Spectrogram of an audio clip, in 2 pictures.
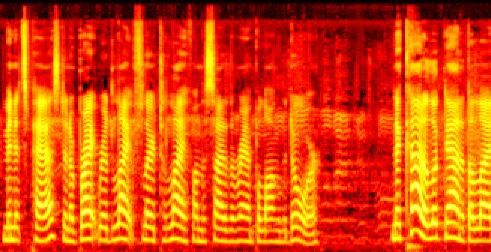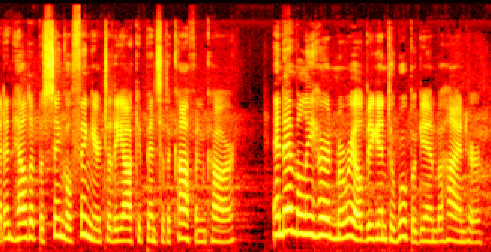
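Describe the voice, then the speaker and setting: A woman reading a story aloud as an expressive narrator. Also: medium pitch, fairly quick. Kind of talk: expressive audiobook narration of fiction.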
